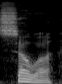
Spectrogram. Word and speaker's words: sowwa: a plant known as soa. Of course, as always, the European alchemists mispronounced soa as soda, and so they called the alkali made from it soda alkali.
